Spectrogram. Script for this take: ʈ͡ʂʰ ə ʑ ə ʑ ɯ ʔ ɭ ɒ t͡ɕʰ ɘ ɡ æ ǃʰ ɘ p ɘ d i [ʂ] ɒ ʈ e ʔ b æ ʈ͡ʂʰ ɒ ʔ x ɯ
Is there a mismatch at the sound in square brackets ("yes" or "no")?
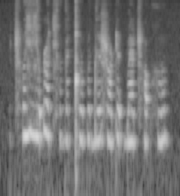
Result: no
